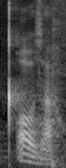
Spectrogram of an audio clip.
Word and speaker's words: Xhosa: Bueno, la pronunciación correcta, o más o menos correcta, es Xhosa. Se dice así.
